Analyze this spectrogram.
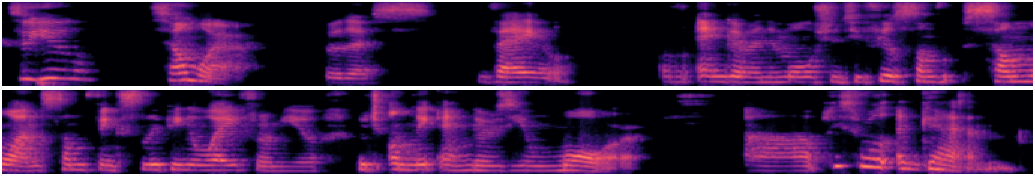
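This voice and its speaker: A woman running a tabletop horror game as storyteller, narrating scenes in a measured way with frequent ums. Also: lowish voice, muffled recording.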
